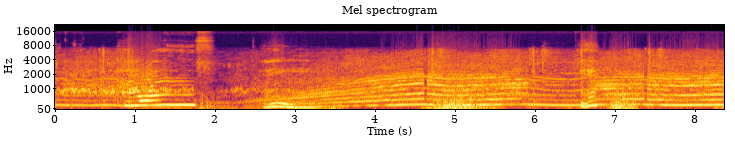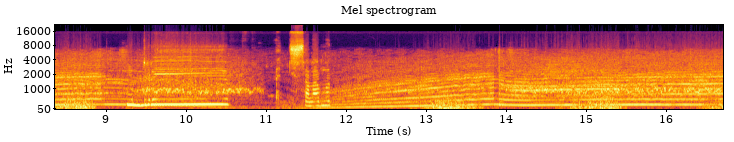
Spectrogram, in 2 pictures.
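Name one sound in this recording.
A racing car engine revs up and down as the car drifts.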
